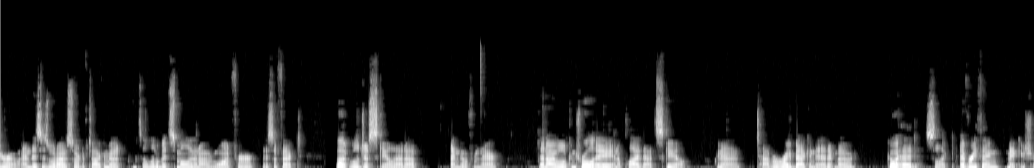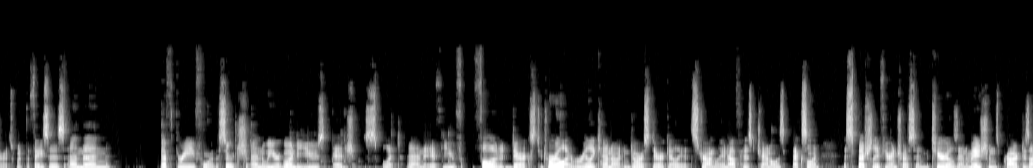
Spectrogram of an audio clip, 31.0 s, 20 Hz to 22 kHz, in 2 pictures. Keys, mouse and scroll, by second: 1.9 s, 5.2 g, 8.0 ctrl+a, 10.8 Tab, 14.3 a, 17.8 F3, 19.3 BackSpace, 28.3 middle click, 30.4-31.0 scroll up 1.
